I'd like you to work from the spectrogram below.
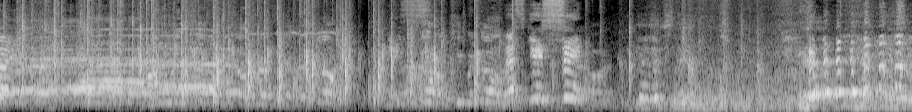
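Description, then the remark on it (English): A crowd roars and cheers steadily for several seconds, with scattered clapping, laughter and shouting voices blending into a loud, dense wash of noise that swells again near the end. “Everybody make some noise!”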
